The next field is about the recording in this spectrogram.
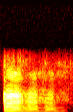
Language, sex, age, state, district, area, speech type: Goan Konkani, male, 30-45, Goa, Canacona, rural, conversation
